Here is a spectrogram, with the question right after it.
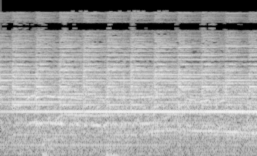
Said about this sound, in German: Das Läuten an der Wall Street zum Eröffnen oder Abschließen vom Börsentag.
